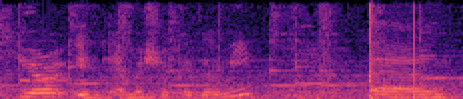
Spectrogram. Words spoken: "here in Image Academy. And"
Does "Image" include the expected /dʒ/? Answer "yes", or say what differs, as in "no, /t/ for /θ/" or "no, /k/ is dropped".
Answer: no, /ʃ/ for /dʒ/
